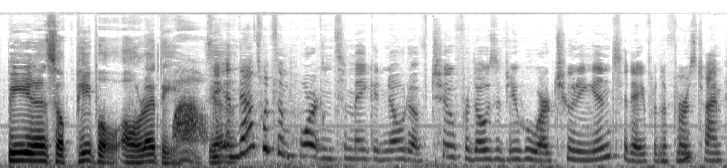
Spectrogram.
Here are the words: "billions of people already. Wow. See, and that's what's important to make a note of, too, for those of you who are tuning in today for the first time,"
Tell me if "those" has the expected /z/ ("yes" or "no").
yes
